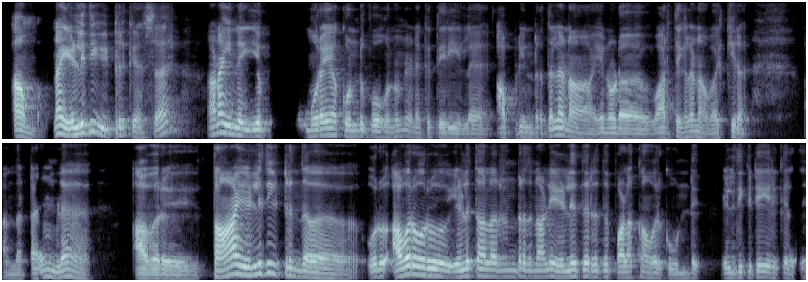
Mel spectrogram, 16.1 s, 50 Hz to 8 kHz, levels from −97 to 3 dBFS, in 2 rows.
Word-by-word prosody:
ஆமா, - - +5 0.2
"நான் 175 -4 +8
எழுதிகிட்டு 215 - +2
இருக்கேன் - - -4
சார். - - -2 0.4
ஆனா 205 - +5
இத 155 -3 +2 0.2
எப் 135 0 -8 0.4
முறையா 140 +3 +3
கொண்டு 125 +1 -2
போகணும்னு 115 +1 -4
எனக்கு 100 -2 -11
தெரியல." 100 -2 -7 0.3
அப்படின்றதுல 110 +8 -4
நான் 95 -3 -2
என்னோட 100 0 -1 0.4
வார்த்தைகளை 105 +2 -4
நான் 90 -3 -6
வைக்கிறேன். 95 0 -7 0.6
அந்த 95 +1 -11
டைம்ல 135 0 -2 0.8
"அவரு, 100 -2 +2 0.5
தான் 135 +8 +9
எழுதிட்டு 205 +2 0
இருந்த 135 -4 0 0.6
ஒரு - - +3
அவரு 185 0 +8
ஒரு 155 -1 +4 0.3
எழுத்தாளர்ன்றதுனால 140 -2 -1
எழுதுறது 135 0 -1
பழக்கம் 120 0 0
அவருக்கு 110 -2 -6
உண்டு, 105 - -8 0.3
எழுதிக்கிட்டே 120 +3 -5
இருக்கிறது. 440 - -10
130 Hz, 130 wpm, -22 LUFS, 105-150 Hz, 0.8 s, தான்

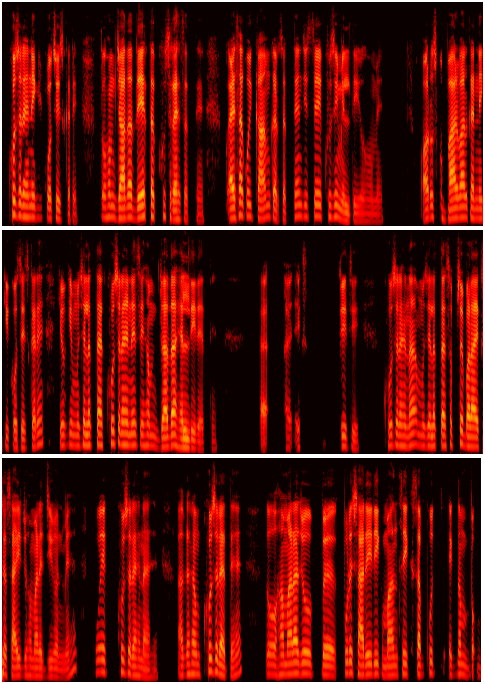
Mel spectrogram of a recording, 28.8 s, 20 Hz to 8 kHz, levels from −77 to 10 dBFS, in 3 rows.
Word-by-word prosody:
खुश 180 -2 +4
रहने 145 -2 +4
की 135 0 -17
कोशिश 130 -2 0
करें, - - -10 0.5
तो - - -4
हम 145 0 -4
ज़्यादा 135 +2 +6
देर 140 +3 +7
तक 155 - +2
खुश 155 -3 -7
रह 115 -2 +5
सकते 105 -2 -12
हैं, 95 -1 -14 0.5
ऐसा 135 +6 +6
कोई 160 0 -3
काम 130 +4 +2
कर 120 - 0
सकते 150 +8 -7
हैं 155 - -3
जिससे 150 +1 +1
खुशी 150 0 -3
मिलती 105 -6 -3
हो 95 0 -14
हमें, 90 0 -17 0.8
और 130 +3 0
उसको 150 -3 -6
बार-बार 135 +3 +5
करने 130 -1 +1
की 130 - -4
कोशिश 110 -1 -5
करें, 150 +6 -2 0.3
क्योंकि 140 +1 -2
मुझे 140 0 -4
लगता 145 0 +2
है 145 - +4
खुश 165 0 0
रहने 150 -2 +4
से 145 0 -4
हम 135 -2 -7
ज़्यादा 125 +4 +6
हेल्दी 115 -3 +2
रहते 95 0 -8
हैं। 95 - -26 1.0
अ - - -6 0.4
अ, - - -7
एक्स - - -12 0.7
जी, 135 0 +2
जी, 100 -5 -11 0.5
खुश 140 +2 -5
रहना 140 +1 0
मुझे 135 -2 -6
लगता 135 0 -1
है - - 0
सबसे 150 +5 -1
बड़ा 130 -3 +4
एक्सरसाइज़ 115 -3 +1
जो 115 0 -9
हमारे 110 -1 -4
जीवन 105 -1 -5
में 95 +2 -9
है, 185 +8 -15 0.4
वो 160 +1 -3
एक 160 -2 +1 0.2
खुश 155 -2 -2
रहना 115 -6 -2
है। 95 -1 -9 0.5
अगर 130 +3 -6
हम 135 -1 -3
खुश 175 -1 0
रहते 120 -10 +1
हैं, 130 +8 -8 0.5
तो 130 0 -5
हमारा 135 +3 +3
जो 140 0 +1 0.2
प 120 -3 +2 0.2
पूरे 145 +1 -1
शारीरिक, 130 +1 +4
मानसिक 120 +3 -2
सब 125 -2 -1
कुछ 150 -3 -5 0.3
एकदम 130 +1 -5
ब - - -9
135 Hz, 175 wpm, -27 LUFS, 115-145 Hz, 1.0 s, देर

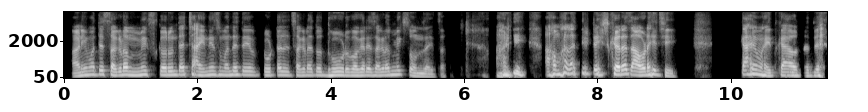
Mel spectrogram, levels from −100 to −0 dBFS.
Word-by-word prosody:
आणि 130 +6 +1
मग 170 +1 -2
ते 180 - +1
सगळं 170 -1 +2 0.2
मिक्स 175 +1 -2
करून 165 0 +2
त्या 170 0 0
चायनीजमध्ये 160 +1 0
ते 165 -1 -1 0.2
टोटल 155 +1 -3
सगळं 145 0 -2
ती 155 - -1
धूळ 150 +2 +1
वगैरे 145 +1 +1
सगळं 150 +3 -1
मिक्स 180 -1 -6
होऊन 120 -5 -2
जायचं. 95 -4 -8 0.8
आणि 75 -2 +2 0.4
आम्हाला 210 +4 +2
ती 235 -2 -3
टेस्ट 160 -4 0
खरंच 190 0 +7
आवडायची. 155 - +3 1.0
काय 190 +3 +3
माहीत 155 -8 +1
काय 145 -1 +2
होतं 130 -2 -1
ते. 135 - +2
155 Hz, 150 wpm, -23 LUFS, 145-170 Hz, 1.0 s, खरंच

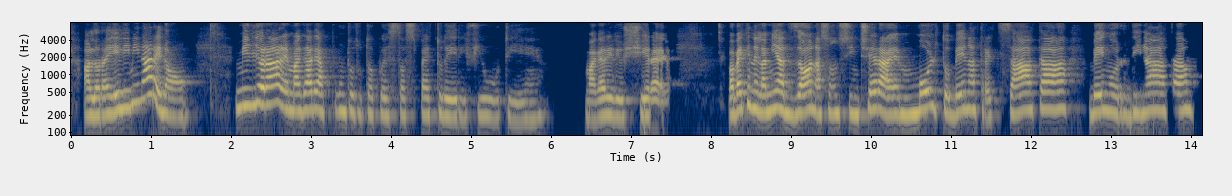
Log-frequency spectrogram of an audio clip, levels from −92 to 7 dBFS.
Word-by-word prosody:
Allora, 200 +1 0
eliminare 285 - +3
no. 190 -3 -5 0.5
Migliorare 300 +2 +5
magari 245 +1 +2
appunto 230 -1 -4
tutto 210 -1 -12
questo 200 -1 -10
aspetto 200 +1 -10
dei 190 -2 -2
rifiuti, 185 -2 -13 0.5
magari 190 +3 -2
riuscire 185 0 -3 0.8
vabbè 230 +4 +4
che 310 - -3
nella 235 -4 +1
mia 245 -2 +3
zona, 220 +1 +4
son 215 +1 -6
sincera 215 +2 +1
è 205 0 -1
molto 230 +3 -2
ben 230 +4 -3
attrezzata, 245 +4 0
ben 225 +3 -2
ordinata. 235 +3 -2
220 Hz, 110 wpm, -18 LUFS, 195-245 Hz, 0.8 s, Migliorare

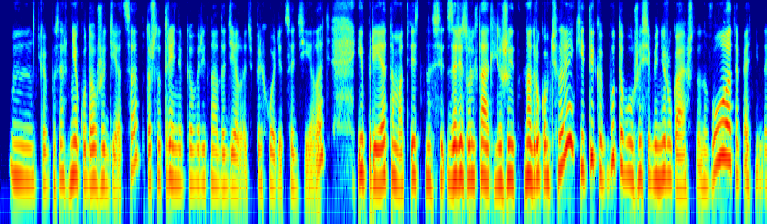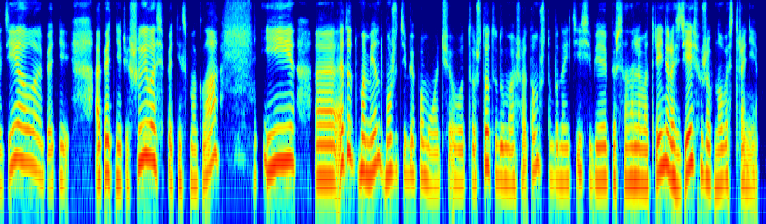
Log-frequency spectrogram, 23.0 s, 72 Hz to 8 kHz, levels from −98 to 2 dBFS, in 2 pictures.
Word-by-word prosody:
м, 190 -3 -2
как 170 -1 -6
бы, 180 - -9
знаешь, 195 -2 -5
некуда 185 -3 +2
уже 180 0 -1
деться, 230 - -6
потому 175 - -4
что 185 +1 -4
тренер 185 -2 -2
говорит: 175 +1 -6
"Надо 165 -2 -5
делать"- 160 -2 -5
приходится 165 -2 -7
делать. 275 - -6 0.4
И 220 - +5
при 185 -3 +2
этом 190 -2 +3
ответственность 185 -1 -2
за 185 0 +6
результат 195 -1 +4
лежит 185 +2 +3
на 200 0 +7
другом 195 0 +3
человеке, 255 - +6
и - - -8
ты 300 - +5
как 210 -7 -1
будто 245 +2 +2
бы 205 - -1
уже 200 +1 +1
себя 195 -1 -2
не 195 +2 +4
ругаешь, 160 -6 -1
что: - - -10
"Ну 165 - -7
вот, 280 +4 +6
опять 200 - -6
не 205 - -11
доделала, 250 - -1
опять 185 -3 -8
не 185 - -8 0.4
опять 205 +1 0
не 185 - -2
решилась, 275 - +2
опять 175 - -8
не 185 - -5
смогла". 180 - -4 0.7
И, 270 +3 +4 0.3
э, - - 0 0.3
этот 270 -4 +2
момент 225 +5 +2
может 220 +2 -1
тебе 205 -1 -7
помочь. 175 -5 -7
Вот 175 0 -6
что 250 +8 +1
ты 200 - -12
думаешь 180 -2 -4
о - - -5
том, 245 +3 -5
чтобы 190 -5 -11
найти 180 +4 -6
себе 185 -2 -3
персонального 180 -2 -1
тренера 225 -1 +4
здесь 220 - +4
уже, 195 -4 -1
в - - -29
новой 175 +3 -2
стране? 85 - -7
195 Hz, 185 wpm, -22 LUFS, 180-220 Hz, 0.7 s, на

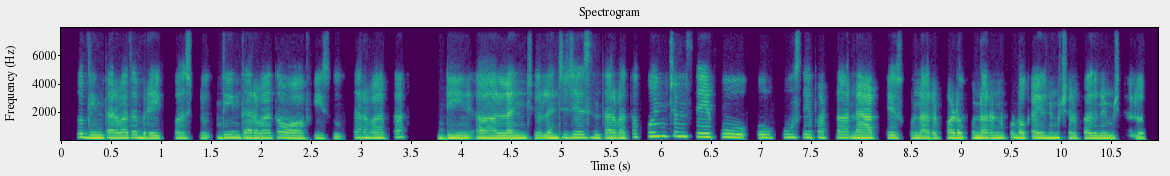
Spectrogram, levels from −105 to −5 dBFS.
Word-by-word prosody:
So - - -7
దీని 190 -1 +5
తర్వాత 185 +3 0
breakfast, 175 +1 -4 0.2
దీని 205 0 +2
తర్వాత 175 +1 0 0.2
ఆఫీసు, 175 - -7 0.2
తర్వాత 190 -2 0 0.5
డీ 185 -1 +5 0.3
ఆహ్, 175 0 +4
లంచు. 180 +1 +2
లంచు 185 +2 +3
చేసిన 200 -1 0
తర్వాత 185 0 0 0.2
కొంచెం 295 0 0
సేపు, 250 -1 0 0.3
ఓ - - +1 0.2
కూసేపు 215 -2 -4
అట్లా 200 +1 -5 0.2
న్యాప్ 185 0 +3
చేసుకున్నారు, 180 -2 -1
పడుకున్నారనుకోండి 180 +1 +2
ఒక 195 - -9
5 180 - +4
నిమిషాలు, 180 -1 -1
10 170 -1 +2
నిమిషాలు. 175 0 -3
185 Hz, 150 wpm, -24 LUFS, 175-195 Hz, 0.5 s, దీని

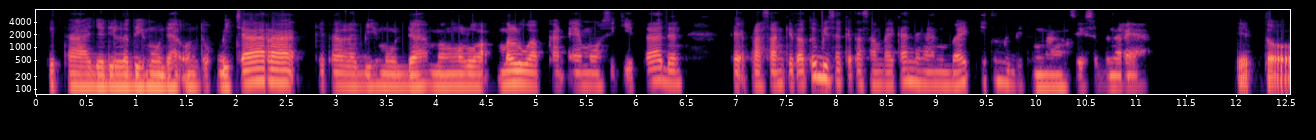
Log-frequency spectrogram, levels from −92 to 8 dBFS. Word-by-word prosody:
kita 120 -3 0
jadi 115 0 +3 0.2
lebih 115 -1 +3
mudah 115 0 +3
untuk 115 +1 -3
bicara, 145 +5 +5 0.2
kita 125 -1 -3
lebih 115 0 -3
mudah 115 0 +1
melu 120 0 +1 0.2
meluapkan 130 -1 +3
emosi 120 -1 -6
kita, 155 +1 -3
dan 140 0 -2 0.5
kayak - - -1
perasaan 130 +1 -2
kita 135 -1 +1
tuh 205 - +4
bisa 165 -7 +2
kita - - -7
sampaikan 130 +3 -5
dengan 130 -2 -5
baik 125 +4 -1
itu 150 +2 -21
lebih 130 -5 -10
tenang 110 0 -3
sih - - -6
sebenernya, 110 - -5 0.9
gitu. - - +2
125 Hz, 140 wpm, -23 LUFS, 115-135 Hz, 0.9 s, bicara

